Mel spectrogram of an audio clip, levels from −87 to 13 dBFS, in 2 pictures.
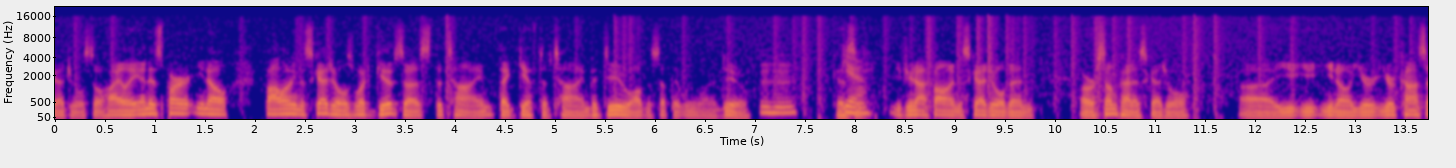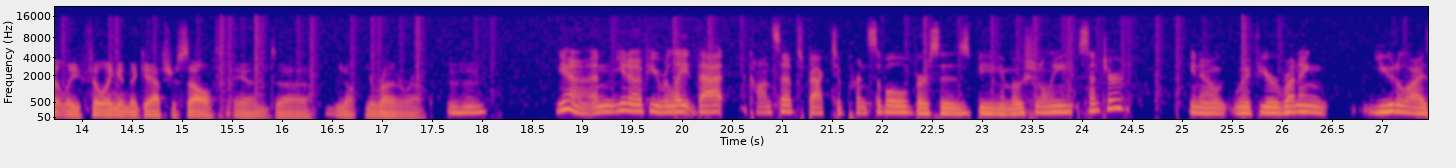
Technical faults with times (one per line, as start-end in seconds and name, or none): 0.00-27.46 overdone noise removal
